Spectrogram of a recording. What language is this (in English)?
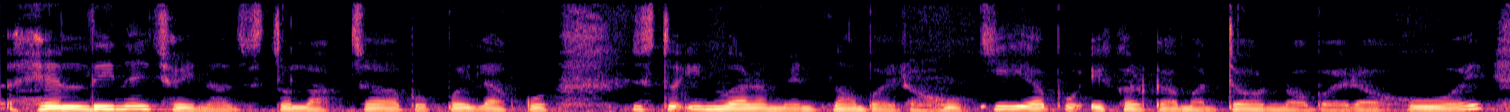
Nepali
